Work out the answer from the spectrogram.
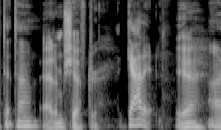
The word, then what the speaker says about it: Schefter: you know shefter gets on it right I pronounced his name right that time Adam schefter got it yeah all right left at the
